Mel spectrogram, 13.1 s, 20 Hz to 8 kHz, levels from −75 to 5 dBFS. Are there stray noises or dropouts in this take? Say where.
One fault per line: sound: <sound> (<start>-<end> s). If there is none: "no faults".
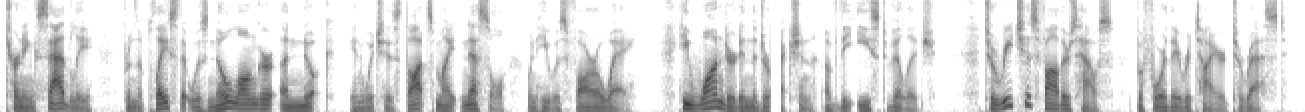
sound: dropout (7.7-7.8 s)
